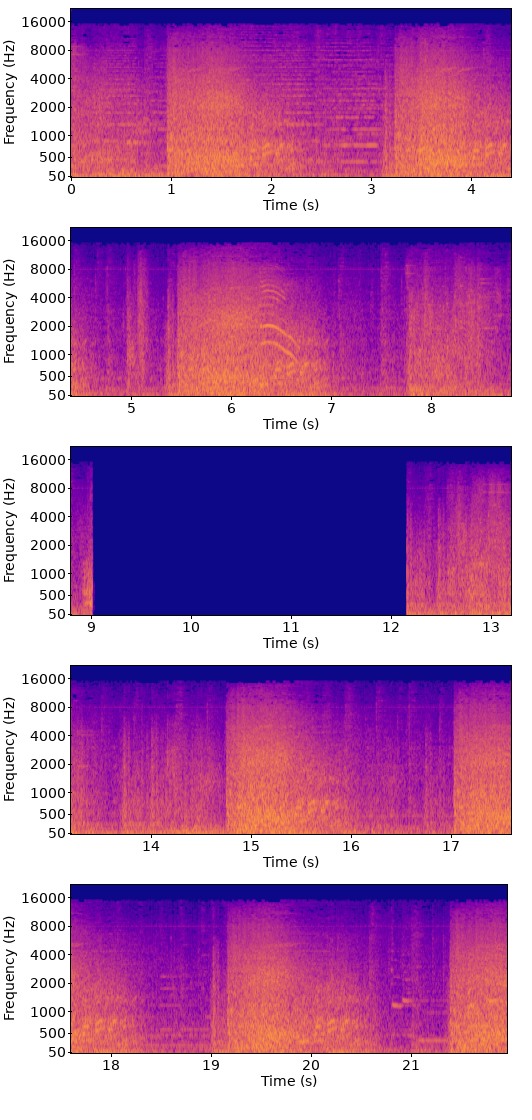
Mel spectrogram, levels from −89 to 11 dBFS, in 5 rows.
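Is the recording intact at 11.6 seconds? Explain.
No. At 11.6 seconds the clip is inside an audio dropout to silence running from 9.01 to 12.16 s, about 3.1 s in all. The sound cuts off abruptly, leaves total silence with no room tone, then resumes mid-flow. The likely cause is that the input was lost while recording continued, writing silence. On the waveform this shows as a flat line; on a spectrogram, a dark vertical band across every frequency.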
